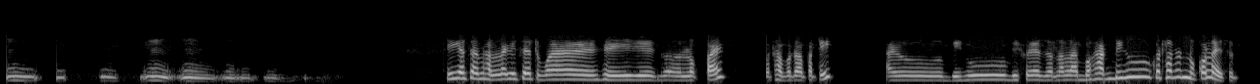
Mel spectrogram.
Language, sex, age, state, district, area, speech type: Assamese, female, 60+, Assam, Charaideo, rural, conversation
